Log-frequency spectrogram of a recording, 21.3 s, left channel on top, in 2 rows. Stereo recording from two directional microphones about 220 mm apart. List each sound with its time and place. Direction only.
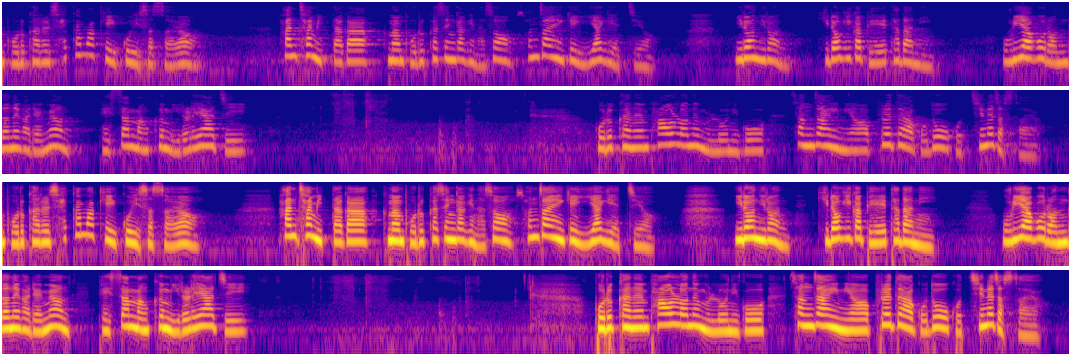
0.0 s a woman's voice: 45° right (ahead or behind)
15.9 s a woman's voice: 35° right (ahead or behind)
